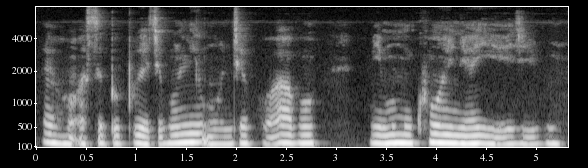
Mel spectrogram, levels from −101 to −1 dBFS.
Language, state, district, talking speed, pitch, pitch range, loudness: Idu Mishmi, Arunachal Pradesh, Lower Dibang Valley, 170 wpm, 165 Hz, 155-170 Hz, -14 LUFS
